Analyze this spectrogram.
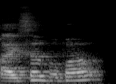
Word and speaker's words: IISER Bhopal: It's called IISER Bhopal. Oh, IISER Bhopal.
